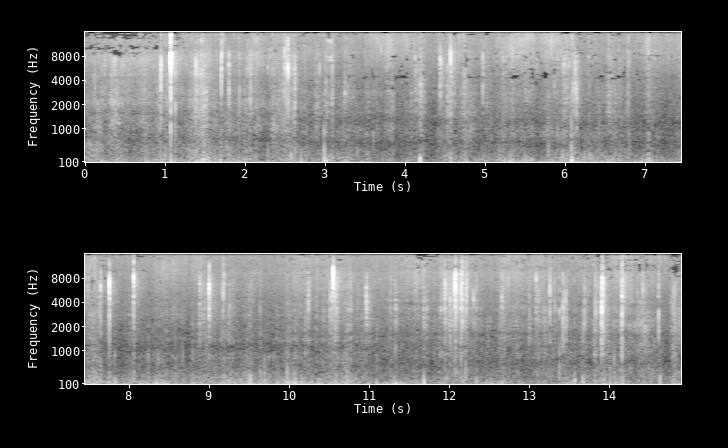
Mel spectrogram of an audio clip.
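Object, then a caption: Satin fabric drawstring bag. A small green satin drawstring gift bag is held in both hands while long nails scratch and squeeze the fabric. It makes a quiet, continuous rustling and scratching with a soft low rumble underneath. Brief bright crinkles and sharper scrapes stand out now and then.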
